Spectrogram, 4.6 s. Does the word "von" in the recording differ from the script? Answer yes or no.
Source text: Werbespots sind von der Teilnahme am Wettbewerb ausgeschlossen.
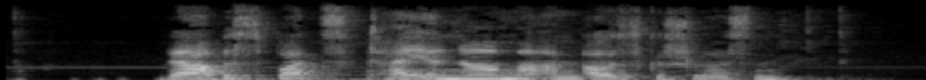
yes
